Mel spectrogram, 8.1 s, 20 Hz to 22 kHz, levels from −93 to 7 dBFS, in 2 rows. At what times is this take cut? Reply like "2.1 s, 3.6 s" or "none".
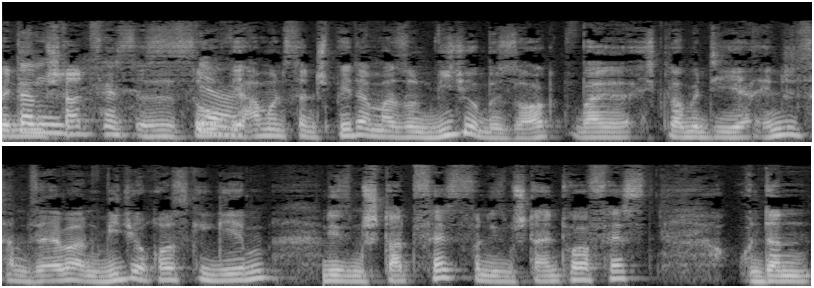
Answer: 3.7 s, 5.7 s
